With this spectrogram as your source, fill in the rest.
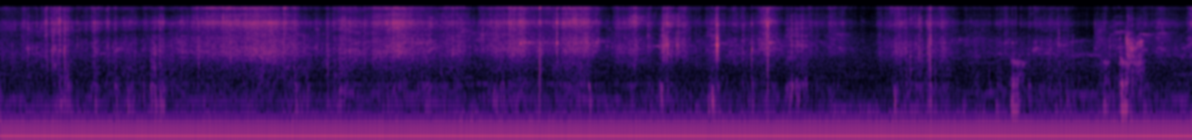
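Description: A small metal tool scrapes and digs into dry soil.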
